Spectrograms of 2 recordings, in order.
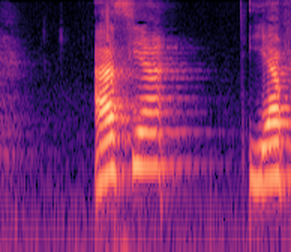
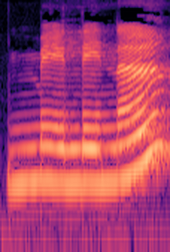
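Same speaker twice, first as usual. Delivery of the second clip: slow, stretched word, rising at the end; slow dictation; 3 semitones lower, much slower than usual. Shown as a demonstration. Teacher gives the next word after a space, slow dictation. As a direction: draw it out for children copying.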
